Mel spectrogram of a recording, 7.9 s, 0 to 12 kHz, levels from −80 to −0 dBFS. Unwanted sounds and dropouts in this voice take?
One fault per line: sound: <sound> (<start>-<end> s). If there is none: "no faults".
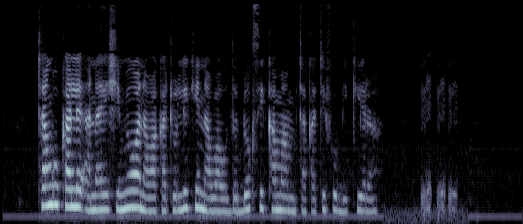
sound: laugh (6.3-6.9 s)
